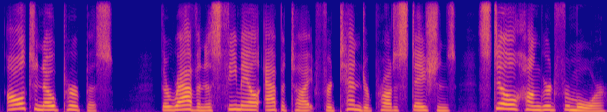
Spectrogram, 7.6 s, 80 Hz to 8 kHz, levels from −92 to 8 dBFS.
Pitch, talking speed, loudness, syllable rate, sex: 250 Hz, 120 wpm, -18 LUFS, 4.6 syllables/s, female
